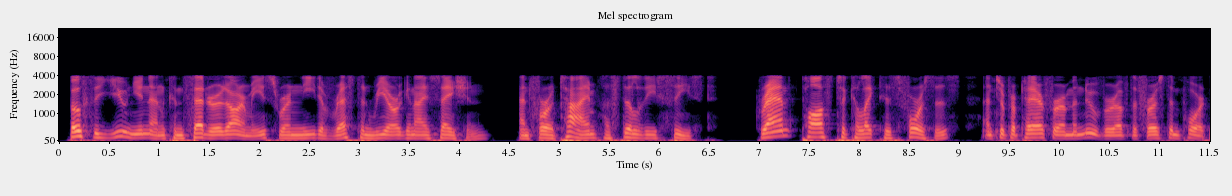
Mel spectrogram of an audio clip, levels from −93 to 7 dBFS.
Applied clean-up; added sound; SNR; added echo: none; none; none; none.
